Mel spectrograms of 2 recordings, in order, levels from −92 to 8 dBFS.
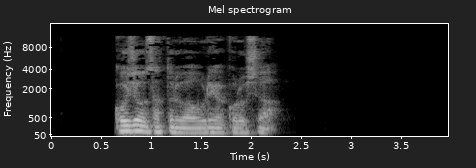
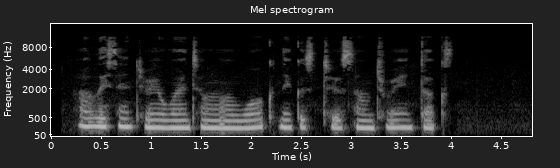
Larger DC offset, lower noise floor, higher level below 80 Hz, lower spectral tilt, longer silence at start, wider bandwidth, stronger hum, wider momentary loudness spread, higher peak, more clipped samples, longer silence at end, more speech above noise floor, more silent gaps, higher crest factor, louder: neither; first, under -90 dBFS vs -71 dBFS; first, -58 dBFS vs -78 dBFS; about the same, -5.5 dB/octave vs -5.5 dB/octave; first, 0.65 s vs 0.25 s; about the same, 11.5 kHz vs 11 kHz; neither; first, 12 LU vs 8 LU; first, -8 dBFS vs -14 dBFS; neither; first, 1.7 s vs 0.8 s; first, over 68 dB vs 42 dB; neither; about the same, 18 dB vs 14 dB; first, -23 LUFS vs -29 LUFS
